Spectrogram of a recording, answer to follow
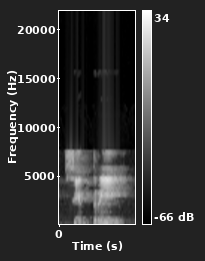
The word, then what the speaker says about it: citri: ejaan berikutnya huruf berikutnya huruf C jika bertemu dengan huruf e dan y akan merubah menjadi huruf s nah contohnya Cera diucapkan menjadi Sera Kenapa menjadi Sera karena tadi huruf C ketika bertemu dengan huruf e Ki dan Y maka huruf C akan menjadi huruf s contoh yang kedua citri menjadi sitri I can tell ketiga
